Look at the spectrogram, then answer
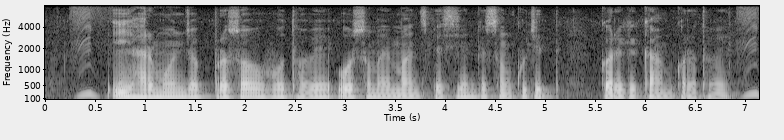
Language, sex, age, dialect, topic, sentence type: Bhojpuri, male, 25-30, Northern, agriculture, statement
